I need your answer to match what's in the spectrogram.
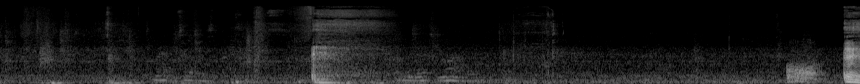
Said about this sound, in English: You nasty. My girl farted.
